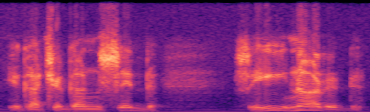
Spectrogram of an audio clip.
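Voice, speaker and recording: An actor playing a crude, ruthless, greedy thief with a gravelly voice and folksy tough-guy talk in a 1970s radio drama. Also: fairly low pitch, animated, slow, a bit bright, heavily acted. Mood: menacing. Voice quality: husky, gravelly.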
